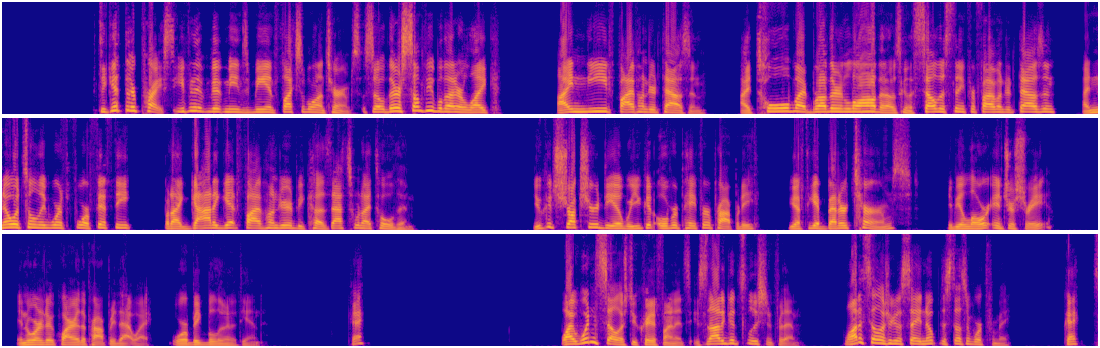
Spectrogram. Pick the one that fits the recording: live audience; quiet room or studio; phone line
live audience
